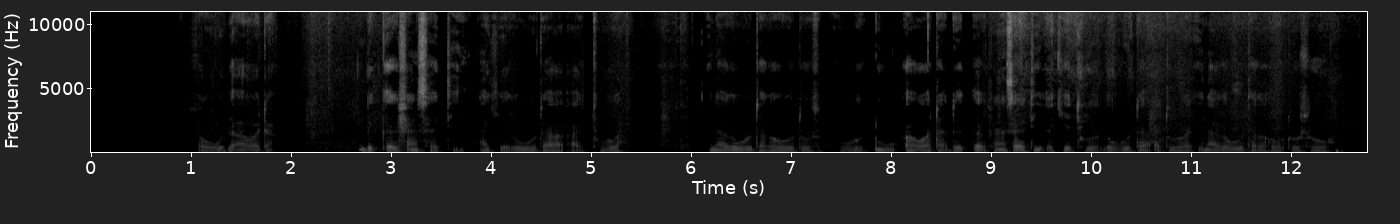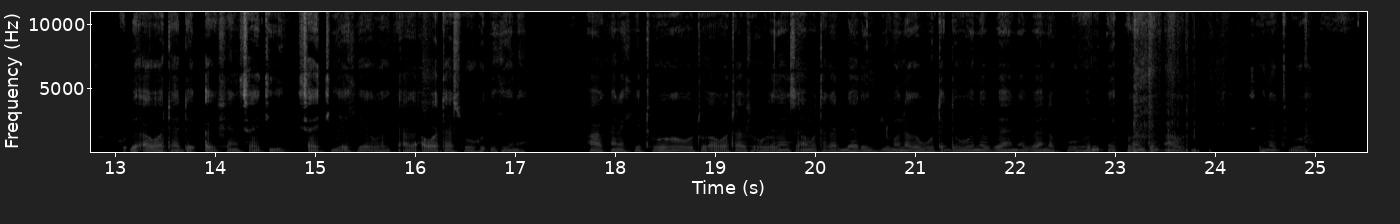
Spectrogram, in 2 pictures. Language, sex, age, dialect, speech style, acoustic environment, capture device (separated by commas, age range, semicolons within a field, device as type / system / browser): Hausa, male, 25-34, Nigeria - Kano, stressed; relaxed; happy; excited, appliances, mobile / Linux / Chrome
